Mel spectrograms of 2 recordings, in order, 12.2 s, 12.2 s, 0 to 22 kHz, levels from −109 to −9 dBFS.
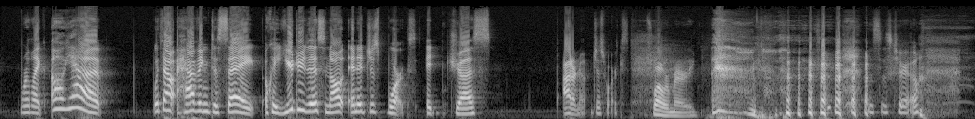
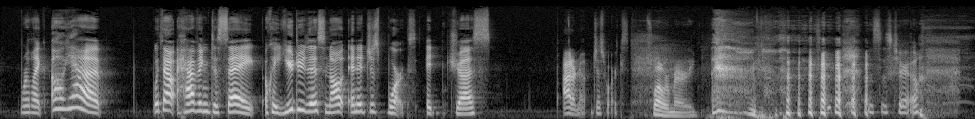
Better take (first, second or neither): second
